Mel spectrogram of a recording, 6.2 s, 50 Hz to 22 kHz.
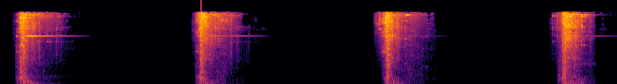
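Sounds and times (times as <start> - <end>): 
chainmail armor impact: 0.2 - 0.7, 2.0 - 2.5, 3.8 - 4.4, 5.5 - 6.1.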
